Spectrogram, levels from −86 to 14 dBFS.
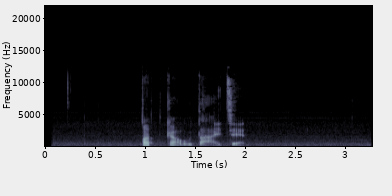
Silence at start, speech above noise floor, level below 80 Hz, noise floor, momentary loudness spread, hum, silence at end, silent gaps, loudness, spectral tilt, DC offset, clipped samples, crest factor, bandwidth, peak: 1 s; 29 dB; -80 dBFS; -59 dBFS; 9 LU; none; 1.3 s; none; -31 LUFS; -4 dB/octave; under 0.1%; under 0.1%; 30 dB; 12 kHz; -4 dBFS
